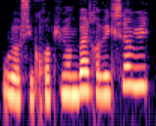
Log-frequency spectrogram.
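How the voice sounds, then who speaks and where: Brief: high-pitched woman host, casual gameplay commentary, hesitant and filler-heavy, talks straight to viewers. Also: brisk, gravelly, mellow, slight background noise. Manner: hesitant, full of fillers and restarts; chatty, addresses viewers directly. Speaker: gaming channel host.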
